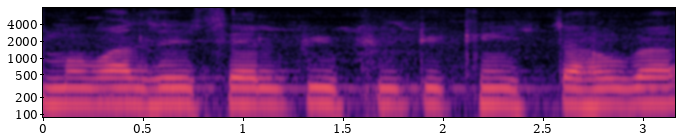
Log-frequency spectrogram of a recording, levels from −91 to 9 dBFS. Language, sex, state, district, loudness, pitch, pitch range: Hindi, male, Uttar Pradesh, Jalaun, -36 LUFS, 145 Hz, 145-150 Hz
